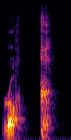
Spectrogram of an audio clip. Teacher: Rock is made at the back a k like sound at the back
